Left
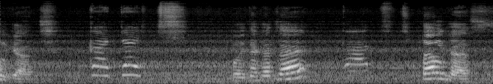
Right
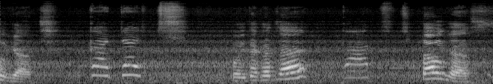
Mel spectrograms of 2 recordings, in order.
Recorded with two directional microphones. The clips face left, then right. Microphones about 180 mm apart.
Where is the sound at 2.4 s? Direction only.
Centre (ahead or behind).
